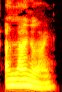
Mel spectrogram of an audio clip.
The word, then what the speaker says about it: Ylang ylang: The fourth oil I used in the blend, is ylang ylang. Ylang ylang, pronounced E, but spelled Y. So the spelling is Y-L-A-N-G. Twice.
